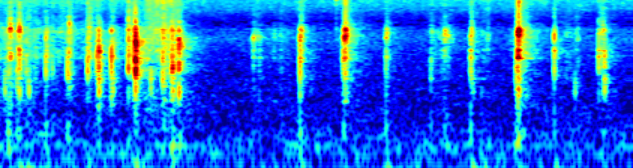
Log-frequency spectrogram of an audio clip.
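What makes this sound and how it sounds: Fingertips scratch and rub the surface of a small brown kraft paper padded mailer with a stamp and stickers, lying flat. A quick, irregular run of dry, crisp scratches is heard, bright with little low end, clustered densely in the first second and then spaced out into scattered single strokes that stop instantly without ringing.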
